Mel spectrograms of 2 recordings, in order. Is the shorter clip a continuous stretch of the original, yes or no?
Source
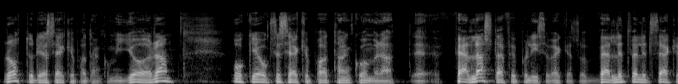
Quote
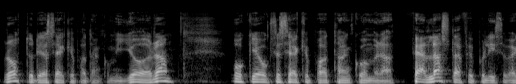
no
